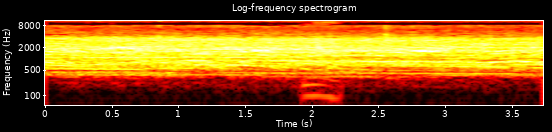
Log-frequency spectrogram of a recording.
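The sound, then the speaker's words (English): A large libertarian crowd boos Donald Trump during his speech in a dense, steady roar that holds at an even, loud level for the whole stretch, with a brief low hum breaking through midway. “It the booing was so triggering to the failed former president that the glitches began.”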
